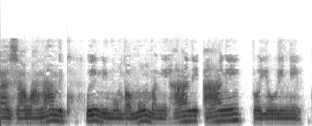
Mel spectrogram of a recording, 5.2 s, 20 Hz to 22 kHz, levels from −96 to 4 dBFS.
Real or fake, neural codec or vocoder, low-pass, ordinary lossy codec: real; none; 7.2 kHz; AAC, 32 kbps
